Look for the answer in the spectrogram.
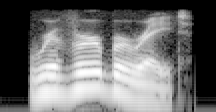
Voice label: "reverberate", English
